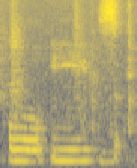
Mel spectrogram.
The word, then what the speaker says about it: please: So the EA says E, because that first vowel does the talking, so we're going to have the long E sound. And then this E at the end is silent. We're not going to hear it. So we have please, please. And that S is one of those ones that kind of makes the Z sound.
